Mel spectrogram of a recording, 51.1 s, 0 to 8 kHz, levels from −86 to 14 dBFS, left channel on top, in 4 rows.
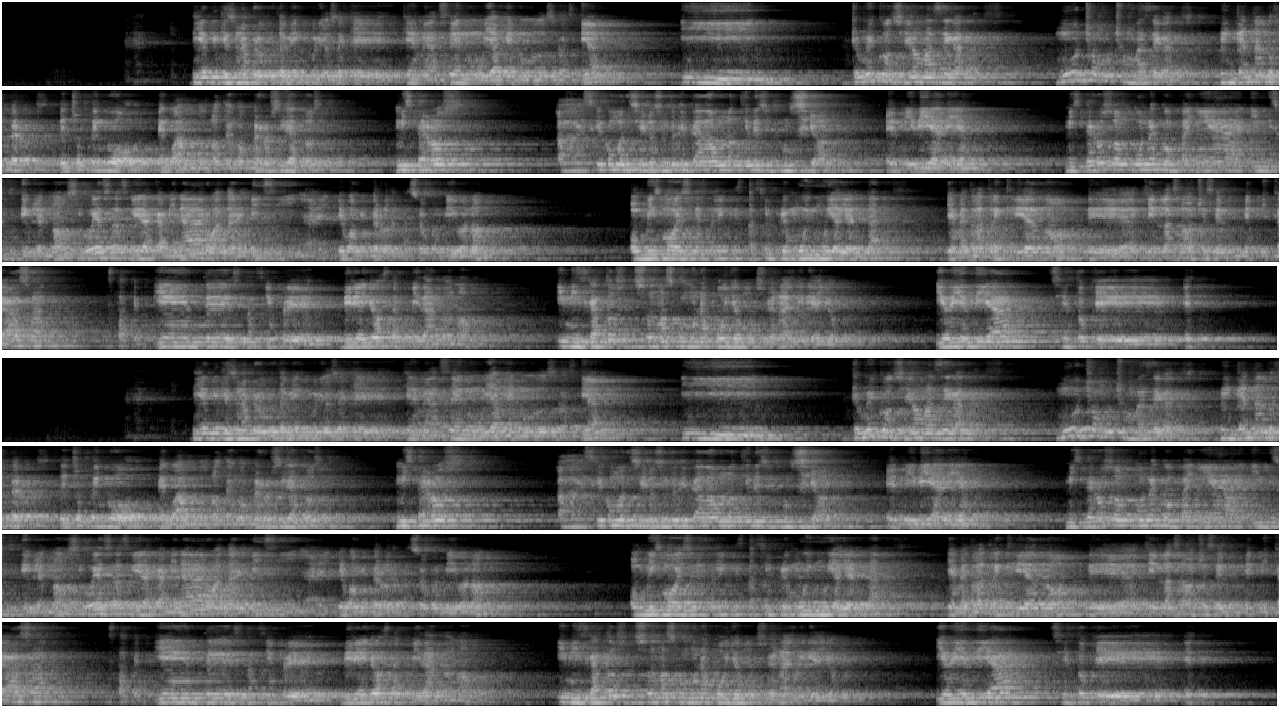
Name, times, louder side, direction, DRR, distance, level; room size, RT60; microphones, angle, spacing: voice 1, 1.9-6.0 6.8-7.6 8.5-9.8 10.5-11.7 12.2-15.9 16.7-17.4 18.3-21.1 21.6-22.5 23.4-30.4 31.8-34.4 35.0-38.8 39.5-43.0 43.9-46.7 47.6-48.4 48.8-50.2, left 1 dB, 80° left, 2 dB, 4.9 m, -20 dB
22.5 x 18.5 x 7.0 m, 2.4 s
head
